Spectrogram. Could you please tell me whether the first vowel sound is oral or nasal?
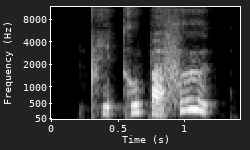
oral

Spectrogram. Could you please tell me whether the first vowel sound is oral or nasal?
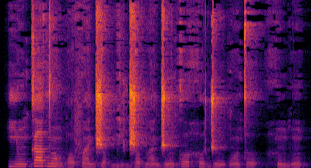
nasal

